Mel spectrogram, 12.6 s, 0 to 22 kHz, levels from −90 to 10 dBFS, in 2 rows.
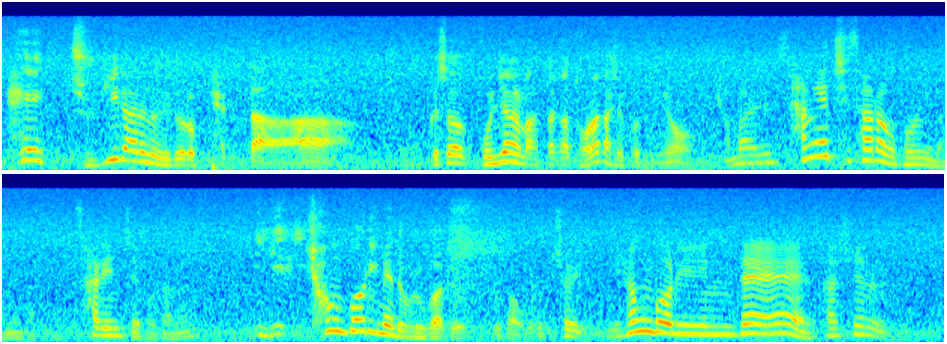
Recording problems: hiss; loud; throughout; 10 dB below the speech

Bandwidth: 15 kHz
